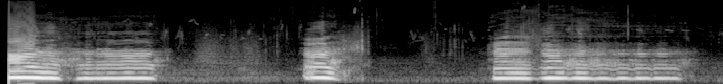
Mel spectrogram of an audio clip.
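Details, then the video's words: Camel grunting: three drawn-out, deep, moaning groans with a nasal buzz, the first and last about two seconds long, the last breaking into pulsing throbs, a shorter burst between, silence around them. "Animal sound, camel grunting"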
